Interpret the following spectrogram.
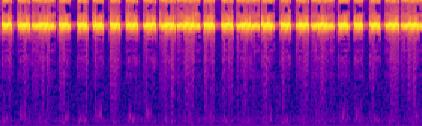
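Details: Close-range chirping from two crickets, a shrill pulsed trill repeated about four times per second, clean and uninterrupted over a silent background.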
